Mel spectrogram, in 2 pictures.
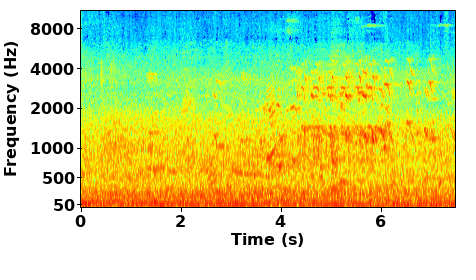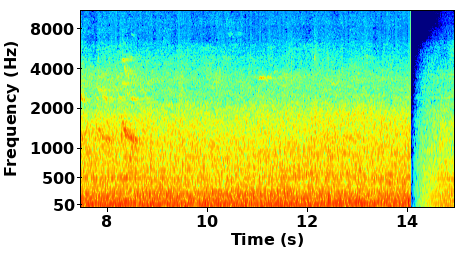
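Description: Outdoor city-square ambience: a steady rumble of traffic with passers-by talking, the voices clearest from about four to seven seconds in. The sound cuts off suddenly at the end.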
